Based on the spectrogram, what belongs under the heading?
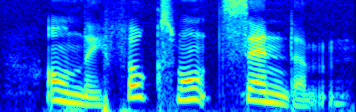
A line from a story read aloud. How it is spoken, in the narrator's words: he added, in an injured tone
